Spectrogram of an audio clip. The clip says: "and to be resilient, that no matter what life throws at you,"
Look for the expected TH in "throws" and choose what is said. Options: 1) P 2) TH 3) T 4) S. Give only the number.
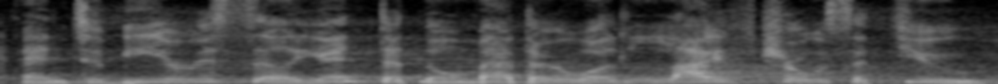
3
